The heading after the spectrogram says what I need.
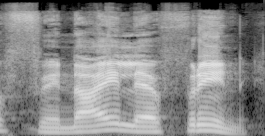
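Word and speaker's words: phenylephrine: एन ई नाफा जोलीन अगला example है आपका फिनाइल एफ्रीन स्पेलिंग है फिनाइल पी एच ई एन वाई एल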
